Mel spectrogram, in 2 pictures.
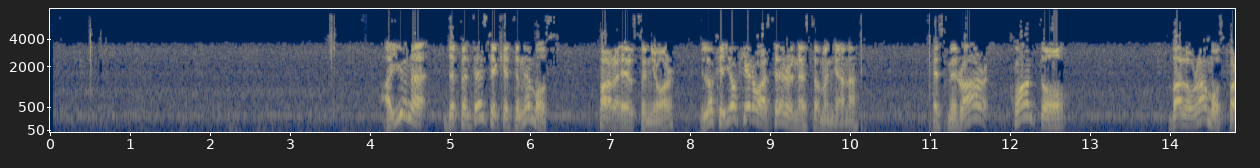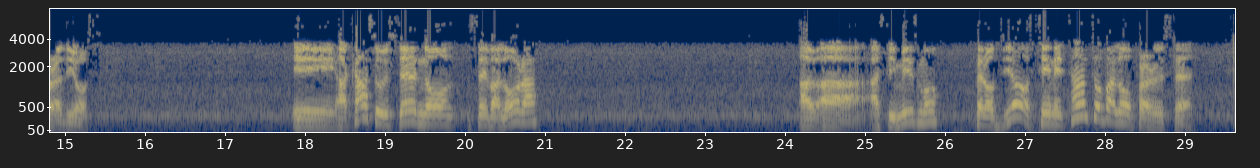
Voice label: Spanish; Blessed be God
